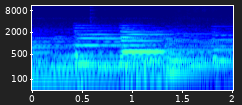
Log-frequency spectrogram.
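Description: Live band playing a slow, soft instrumental passage: sustained electric guitar and keyboard chords that change about half a second in and again a little after a second.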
